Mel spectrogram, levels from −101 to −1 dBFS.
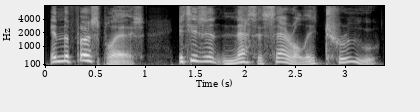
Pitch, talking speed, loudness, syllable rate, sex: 165 Hz, 140 wpm, -20 LUFS, 4.5 syllables/s, male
